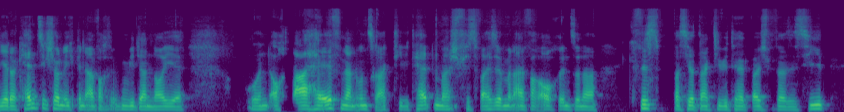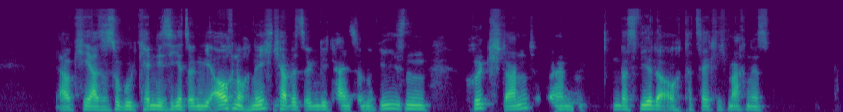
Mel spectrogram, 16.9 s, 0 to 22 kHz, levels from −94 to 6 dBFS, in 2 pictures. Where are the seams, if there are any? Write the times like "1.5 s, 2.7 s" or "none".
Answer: 11.2 s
